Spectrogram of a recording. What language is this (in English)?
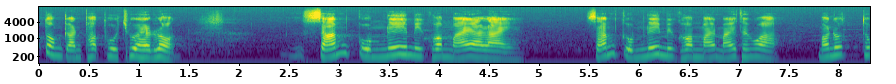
Thai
